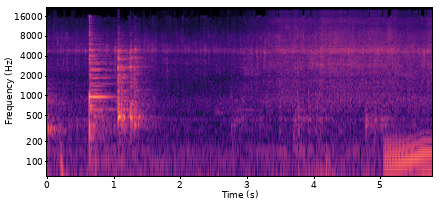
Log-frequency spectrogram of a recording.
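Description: Tomatoes fry with spices in a pan over a gas flame, giving a soft, steady sizzle. A couple of sharp utensil knocks and scrapes from stirring sound near the start, and the sizzle continues at a low level.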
